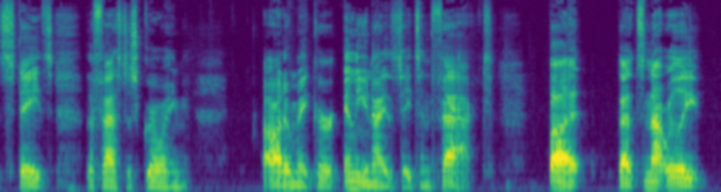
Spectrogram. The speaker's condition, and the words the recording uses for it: No condition.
